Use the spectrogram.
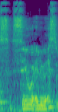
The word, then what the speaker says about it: Coles: Donc là, on a fait nos courses à Coles, C-O-L-E-S, je crois que ça se prononce comme ça, Coles, je suis pas sûr.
